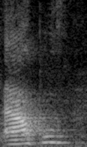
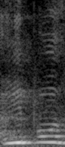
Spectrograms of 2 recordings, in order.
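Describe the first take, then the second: First: The first vowel sounds like 'a'. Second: The first vowel sounds like 'ee'. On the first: The speaker calls it right. "it's pronounced apples" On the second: The speaker calls it wrong. "you're calling it an eeple"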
